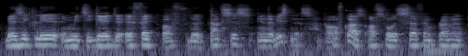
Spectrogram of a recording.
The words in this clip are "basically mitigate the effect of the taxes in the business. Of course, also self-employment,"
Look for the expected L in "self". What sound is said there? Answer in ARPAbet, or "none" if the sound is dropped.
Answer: L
